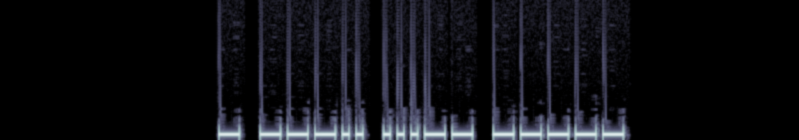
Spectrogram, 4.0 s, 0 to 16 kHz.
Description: Morse code, heard as a keyed tone, about 34 wpm, 700 Hz. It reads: T830
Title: Numbers - Contest Style - 4-Digit 35wpm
